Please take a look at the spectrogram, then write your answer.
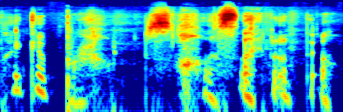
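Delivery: a breathy, laughing whisper. Real, not acted. Laughing at herself describing the sauce, whispered. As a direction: laugh the words out under your breath. Laughing at her own vague words.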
